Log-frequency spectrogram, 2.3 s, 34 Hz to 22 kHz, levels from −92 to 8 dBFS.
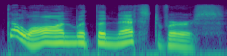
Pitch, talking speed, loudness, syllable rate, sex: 155 Hz, 160 wpm, -15 LUFS, 3.3 syllables/s, male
